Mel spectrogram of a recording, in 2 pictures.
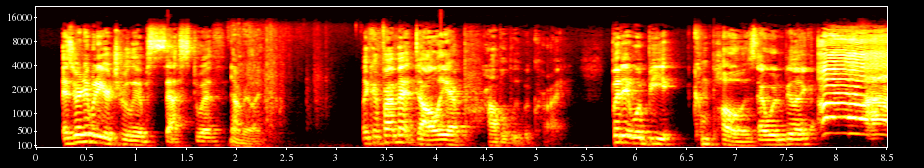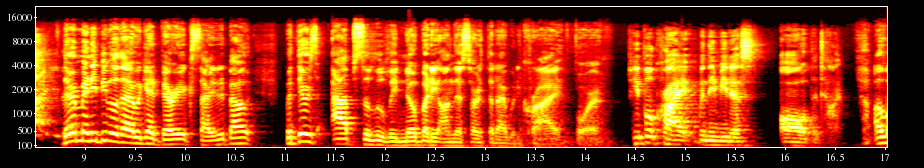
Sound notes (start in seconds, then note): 7.7 screams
